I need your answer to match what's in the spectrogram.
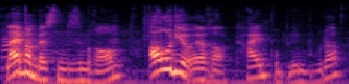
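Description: A woman playing a horror game and commenting, jumpy and excitable, often swearing and coaxing the monster on screen. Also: deep voice, a little fast, faint music behind. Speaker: let's player.

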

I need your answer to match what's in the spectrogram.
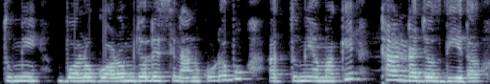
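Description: A woman's voice: steady tone, normal speed, a bit bright. A woman voicing a playful little boy god who whines and giggles about a cold bath, in a doll role-play vlog. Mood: complaining. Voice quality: high childish squeal, giggly. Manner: whiny and pleading, breaking into giggles.

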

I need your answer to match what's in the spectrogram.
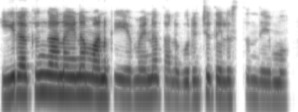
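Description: A woman voicing a steady young man. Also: mid-range voice, fairly quick, clean tone, highs cut off, natural voice. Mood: plain.

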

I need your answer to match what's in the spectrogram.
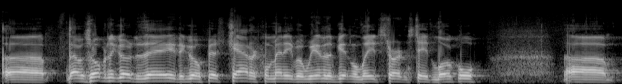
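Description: Talking off the cuff into a lapel mic, this middle-aged man hosts a loose fishing report in front of a green screen in his garage at home. His mid-range voice is smooth and steady, a little fast, full of fillers and self-corrections, and the recording is rough.

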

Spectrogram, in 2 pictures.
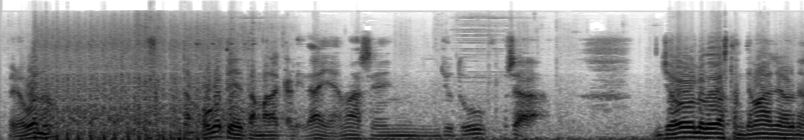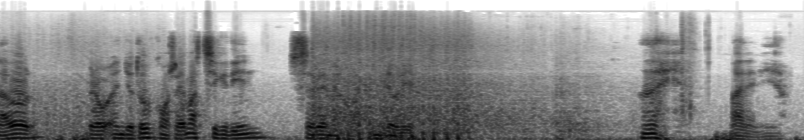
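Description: Low-voiced young gamer, chatty. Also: male voice, a little fast, pauses often, noisy background. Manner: relaxed, chatty, swears casually, laughs often. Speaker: gaming youtuber. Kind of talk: casual gameplay commentary. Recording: gunfire behind the voice. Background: game gunfire and explosions.

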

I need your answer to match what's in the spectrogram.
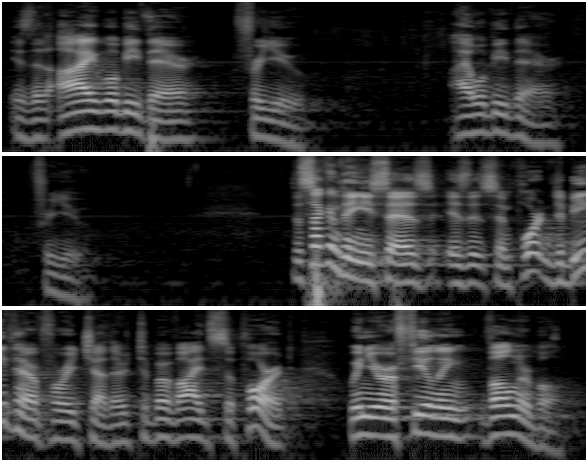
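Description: A man in his sixties preaching a measured wedding sermon as officiant, his phrases dropping softly at their ends, in a church sanctuary. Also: medium pitch. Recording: long church reverb.

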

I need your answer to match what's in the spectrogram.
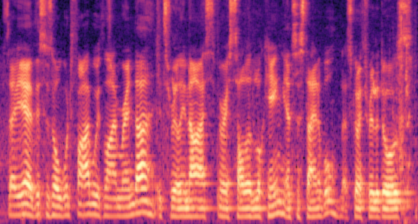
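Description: An enthusiastic Australian architect in his forties gives a casual house tour, walking through and around a large suburban home wearing a clip-on mic. His medium-pitched, steady voice is fairly quick and upbeat, full of fillers, with slight background noise.

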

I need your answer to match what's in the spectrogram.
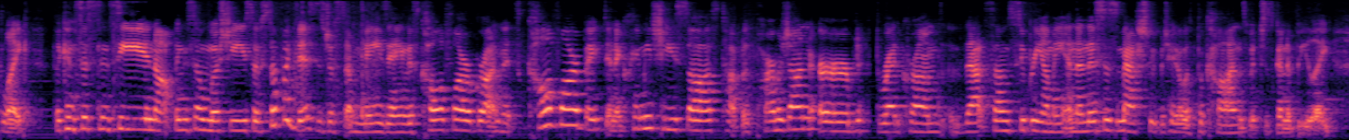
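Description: A woman's voice: mid-range voice, fairly quick, few pauses. A young woman filming a casual grocery haul vlog in her home kitchen, talking to the camera in an upbeat, chatty way full of "like" fillers. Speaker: vlogger.

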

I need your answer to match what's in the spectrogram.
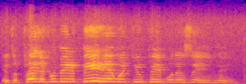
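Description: High-voiced comic in preacher mode. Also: male voice, animated, rapid-fire, dark tone, lo-fi sound. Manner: preacher cadence, folksy slang. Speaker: stand-up comedian. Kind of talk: preacher-persona stand-up routine. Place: live comedy stage with audience.

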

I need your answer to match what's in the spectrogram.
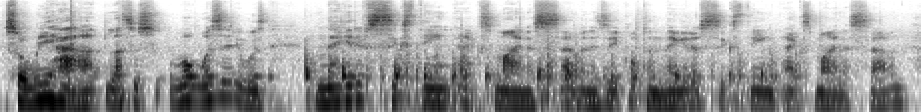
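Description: Here a middle-aged man, born in Iran and a native Armenian speaker, tutors math casually at a whiteboard in a small room at home, peppering his talk with "right?". He speaks fairly quickly in a low, steady voice, with background noise present.

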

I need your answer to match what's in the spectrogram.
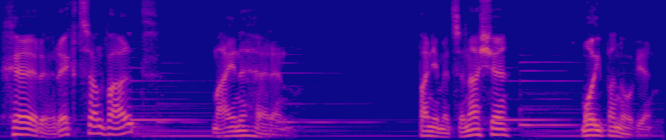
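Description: Casting: male actor as dignified German mayor, medium pitch, expressive ceremonial oratory with clear music behind, historical audio drama. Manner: ceremonial, measured declamation. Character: formal, dignified German mayor handing over his city.

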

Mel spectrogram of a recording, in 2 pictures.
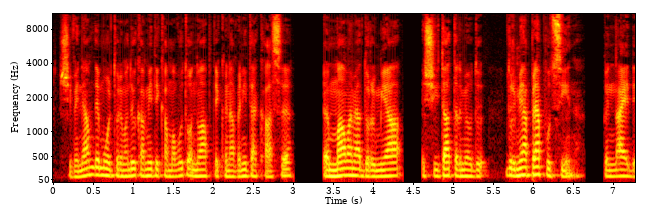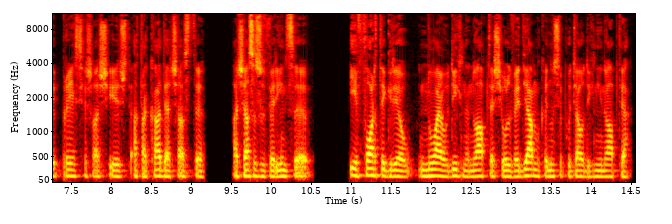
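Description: A man speaks in a gravelly, creaky voice, telling his faith story in a TV studio interview. His delivery is earnest and reflective, and he often pauses and restarts as he searches for words. His pitch stays fairly even throughout. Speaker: guest singer. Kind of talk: personal faith testimony.

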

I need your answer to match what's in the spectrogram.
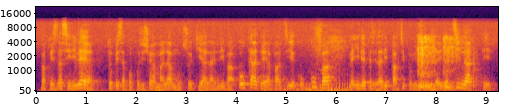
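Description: Man, host reading comments, mellow dark tone, halting with fillers. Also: medium pitch. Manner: halting reading with many fillers, mixing French and Lingala. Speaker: radio host reading listener messages. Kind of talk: reading viewer comments aloud on a talk show.

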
